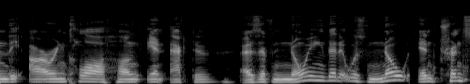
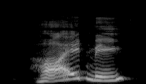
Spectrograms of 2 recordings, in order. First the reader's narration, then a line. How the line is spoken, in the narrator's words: he cried hoarsely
